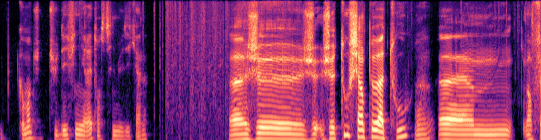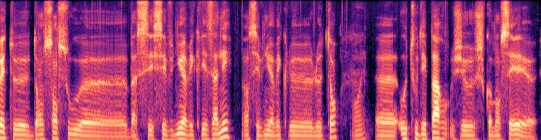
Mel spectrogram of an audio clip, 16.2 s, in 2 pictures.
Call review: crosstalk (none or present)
none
